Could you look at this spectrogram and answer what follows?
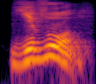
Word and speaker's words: его: For он was его. Его. Written его, pronounced его, because o is emphasized.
